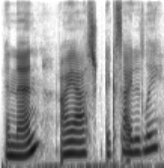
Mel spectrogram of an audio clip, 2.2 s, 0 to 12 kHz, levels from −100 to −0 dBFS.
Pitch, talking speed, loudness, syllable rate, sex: 220 Hz, 135 wpm, -17 LUFS, 5.2 syllables/s, female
